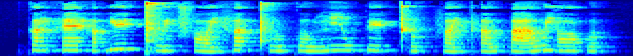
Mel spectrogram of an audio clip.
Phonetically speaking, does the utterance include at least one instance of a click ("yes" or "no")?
no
